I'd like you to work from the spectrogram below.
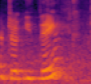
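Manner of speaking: ordinary delivery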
